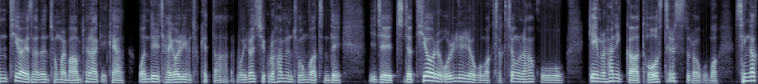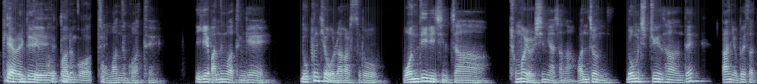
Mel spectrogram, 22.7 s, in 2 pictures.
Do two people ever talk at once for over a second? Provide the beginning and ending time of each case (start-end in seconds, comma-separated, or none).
11.4-13.0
